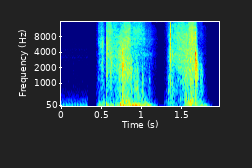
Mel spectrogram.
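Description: A door swings open with a broad, sliding whoosh, then after a short pause closes with a second similar rush of sound, both fairly loud.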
